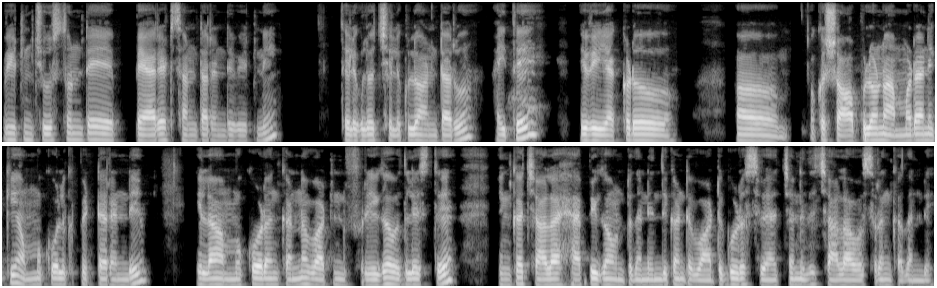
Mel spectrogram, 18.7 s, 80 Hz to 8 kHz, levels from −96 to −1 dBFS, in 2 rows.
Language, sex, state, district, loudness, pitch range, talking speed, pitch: Telugu, male, Andhra Pradesh, Srikakulam, -18 LUFS, 115-130 Hz, 120 wpm, 120 Hz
